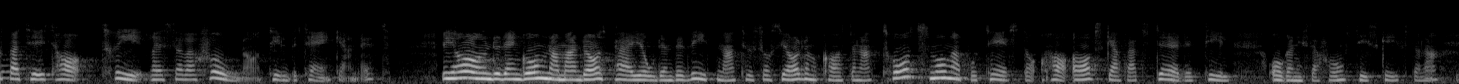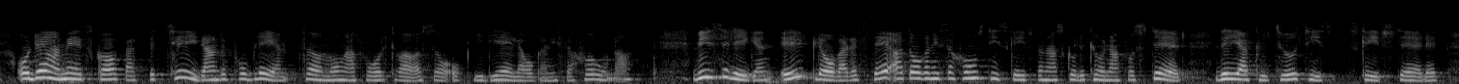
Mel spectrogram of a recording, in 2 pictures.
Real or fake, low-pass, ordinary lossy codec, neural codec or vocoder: real; 7.2 kHz; MP3, 32 kbps; none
